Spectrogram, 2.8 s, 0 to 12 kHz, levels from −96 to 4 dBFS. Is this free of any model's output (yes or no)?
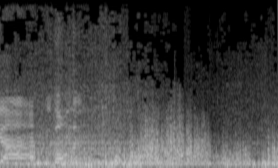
yes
